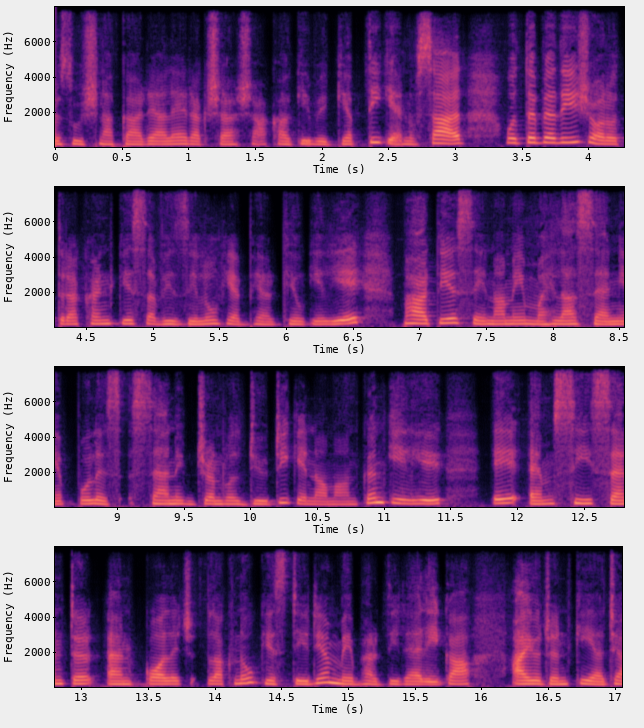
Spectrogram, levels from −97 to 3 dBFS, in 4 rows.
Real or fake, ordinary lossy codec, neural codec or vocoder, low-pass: fake; none; codec, 16 kHz, 0.5 kbps, X-Codec, HuBERT features, trained on LibriSpeech; none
